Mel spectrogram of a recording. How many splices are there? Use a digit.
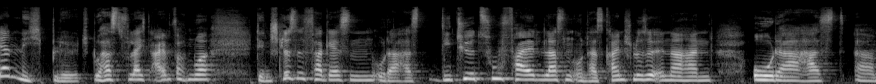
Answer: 0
